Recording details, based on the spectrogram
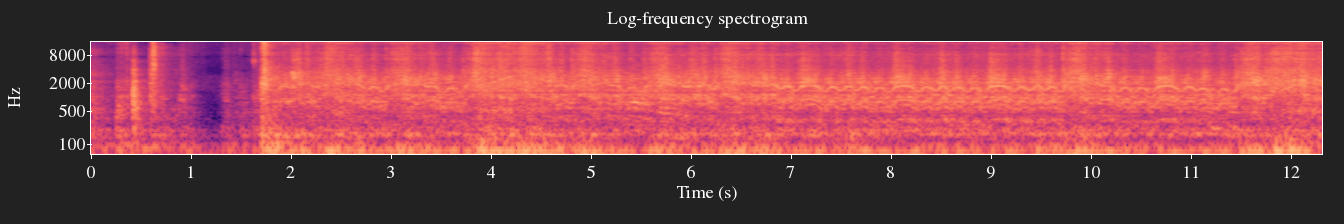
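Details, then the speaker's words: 1950 Dodge B2B truck parked since 1978, first start attempt: slow uneven cranking nearly catching a few times then falling back; fires weakly but never runs, backfires next, ether tried since it seems to need one more kick. "Oh, it's so close. Come on, you can do it."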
